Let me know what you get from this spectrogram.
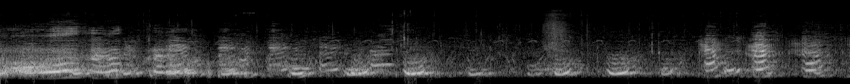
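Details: Group of California sea lions on a harbor dock in Crescent City, California, with wind noise filtered out; rough, hoarse barks come in quick bursts about twice a second, some overlapping, with brief lulls between.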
